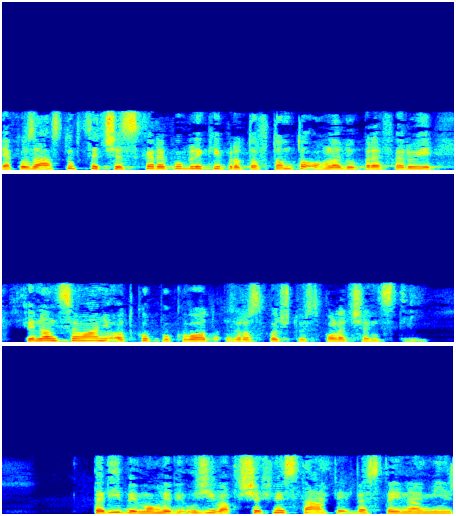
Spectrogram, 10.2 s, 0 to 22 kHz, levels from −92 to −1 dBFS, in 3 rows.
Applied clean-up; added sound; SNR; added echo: neural mask model Resemble Enhance denoiser.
